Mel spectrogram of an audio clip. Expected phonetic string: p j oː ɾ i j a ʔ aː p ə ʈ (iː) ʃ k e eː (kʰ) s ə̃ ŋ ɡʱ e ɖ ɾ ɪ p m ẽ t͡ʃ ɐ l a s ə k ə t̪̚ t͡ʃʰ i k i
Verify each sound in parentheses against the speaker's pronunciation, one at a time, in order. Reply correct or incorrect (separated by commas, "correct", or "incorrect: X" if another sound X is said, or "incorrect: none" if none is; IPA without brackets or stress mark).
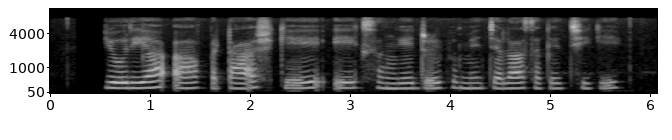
incorrect: aː, incorrect: k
